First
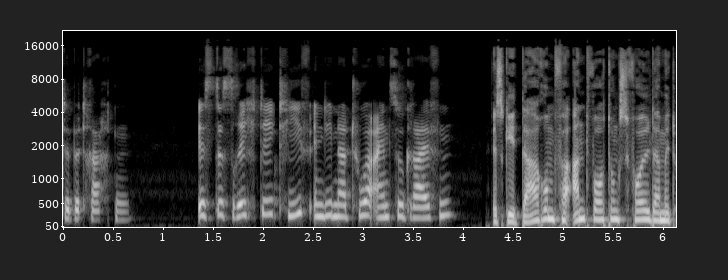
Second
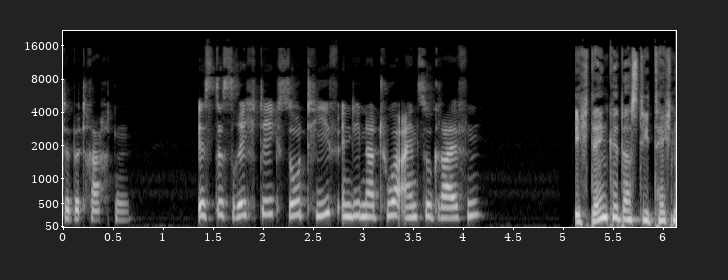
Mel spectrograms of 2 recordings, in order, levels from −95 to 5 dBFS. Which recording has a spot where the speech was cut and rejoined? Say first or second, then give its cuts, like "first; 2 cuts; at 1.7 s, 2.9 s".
first; 2 cuts; at 2.1 s, 4.2 s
